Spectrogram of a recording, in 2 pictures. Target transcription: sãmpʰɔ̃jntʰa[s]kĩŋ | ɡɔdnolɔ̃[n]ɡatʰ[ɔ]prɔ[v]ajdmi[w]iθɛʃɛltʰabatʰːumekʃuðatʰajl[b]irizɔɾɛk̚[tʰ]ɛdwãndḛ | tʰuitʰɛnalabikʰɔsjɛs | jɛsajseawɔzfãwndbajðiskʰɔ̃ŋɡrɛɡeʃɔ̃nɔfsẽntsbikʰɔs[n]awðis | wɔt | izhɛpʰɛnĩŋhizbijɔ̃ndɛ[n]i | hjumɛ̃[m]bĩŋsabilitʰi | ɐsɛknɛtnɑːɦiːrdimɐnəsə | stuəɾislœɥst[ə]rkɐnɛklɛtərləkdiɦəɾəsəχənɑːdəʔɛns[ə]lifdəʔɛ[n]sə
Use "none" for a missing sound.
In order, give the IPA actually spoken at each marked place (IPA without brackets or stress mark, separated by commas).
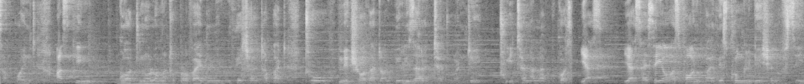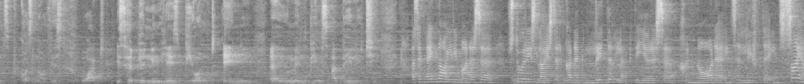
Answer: s, ŋ, u, v, w, b, tʰ, n, n, n, ə, ə, n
